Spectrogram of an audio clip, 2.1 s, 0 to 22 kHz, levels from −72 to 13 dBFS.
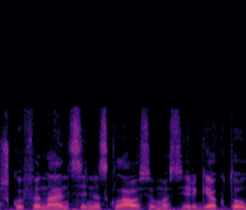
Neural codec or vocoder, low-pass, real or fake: none; 10.8 kHz; real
